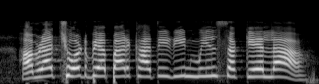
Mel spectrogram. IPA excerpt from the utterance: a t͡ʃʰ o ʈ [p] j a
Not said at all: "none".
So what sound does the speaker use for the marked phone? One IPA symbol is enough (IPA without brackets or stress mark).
b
